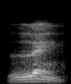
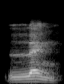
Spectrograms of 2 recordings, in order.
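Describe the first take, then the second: The two takes are said the same way.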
